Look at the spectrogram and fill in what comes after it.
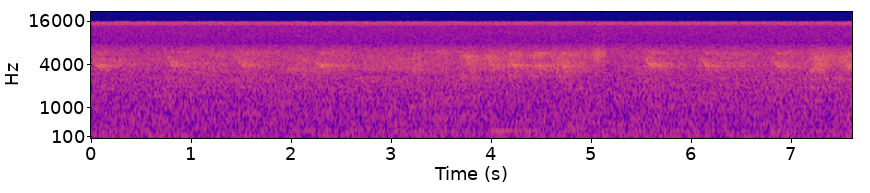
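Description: Near silence with faint background room noise and faint high chirps from a bird, short down-sweeping calls recurring about every second.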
